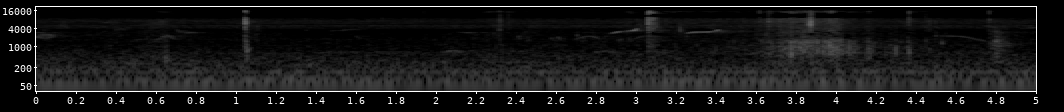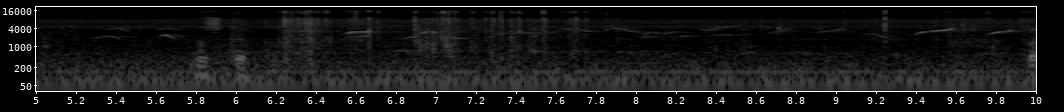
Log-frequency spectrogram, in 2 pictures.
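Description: Small birds chirping repeatedly over a steady low outdoor rumble, with a few sharp clicks and a brief rustle about four seconds in.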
